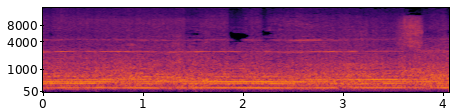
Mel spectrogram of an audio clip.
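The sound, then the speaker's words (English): A vacuum cleaner runs as someone vacuums a studio, a loud, steady roar with a constant whine layered on top, unchanging for the whole few seconds with no voices. “Lou's vacuuming up the studio real quick.”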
